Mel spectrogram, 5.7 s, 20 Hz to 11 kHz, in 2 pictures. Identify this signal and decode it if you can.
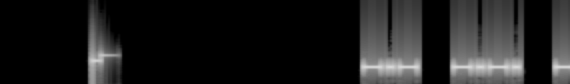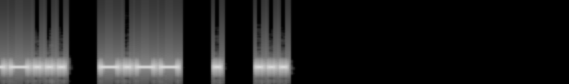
Morse code, heard as a keyed tone, about 40 wpm, spaced as for 29 wpm, 700 Hz. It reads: KC7YES
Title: USA Call Signs - 2x Character Spacing - 40wpm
